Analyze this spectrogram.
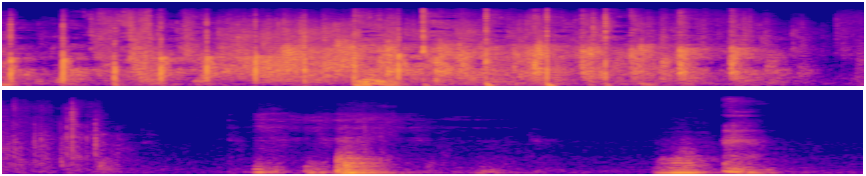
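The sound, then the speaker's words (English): Audience applause welcomes a speaker to the podium at a talk on oil and gas export restrictions, with brisk clapping that fades out midway and is followed by a few throat clearings and coughs. “So let me ask you to help me welcome Mark to the podium.”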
